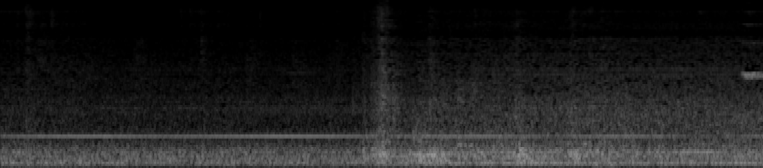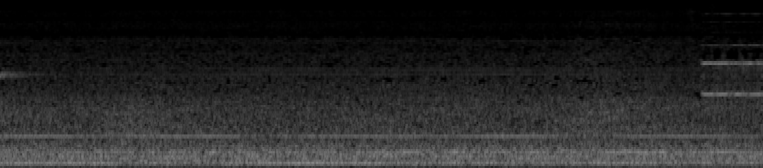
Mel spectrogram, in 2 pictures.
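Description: Steady interior noise of an electric commuter train, with a constant hum and a faint whine, and a single sharp click about four seconds in.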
